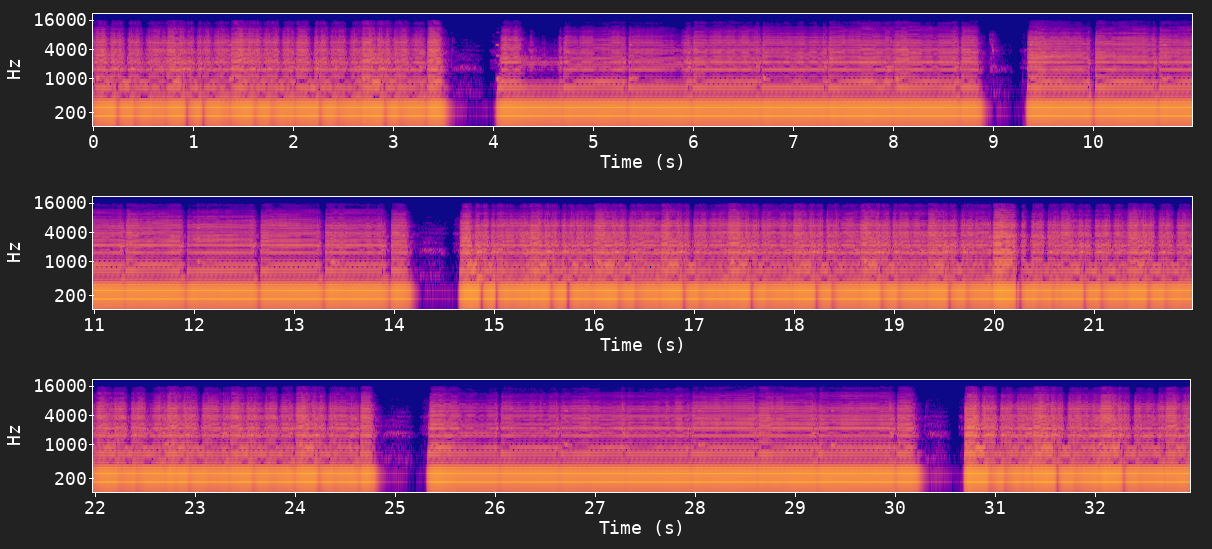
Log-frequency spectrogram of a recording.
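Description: A mey, the Turkish double-reed pipe, playing a single note, La (A), as long runs of rapidly repeated tongued notes. Vibrato and accents fall on some of the notes. The runs are broken four times by short breath pauses.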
